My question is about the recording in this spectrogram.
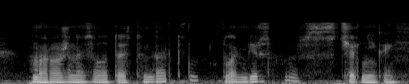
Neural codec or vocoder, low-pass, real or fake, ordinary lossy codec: none; 7.2 kHz; real; AAC, 32 kbps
